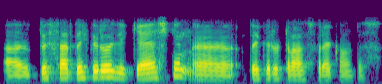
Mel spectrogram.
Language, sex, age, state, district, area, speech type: Kashmiri, male, 18-30, Jammu and Kashmir, Baramulla, rural, conversation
